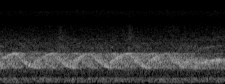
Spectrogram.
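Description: Emergency vehicle siren in a fast up-and-down yelp, about three sweeps a second, switching near the end to a slow rising wail.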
